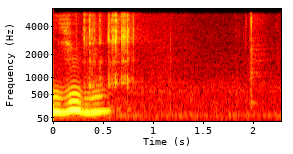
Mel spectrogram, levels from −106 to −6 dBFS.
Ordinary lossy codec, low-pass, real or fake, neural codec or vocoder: none; 5.4 kHz; real; none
